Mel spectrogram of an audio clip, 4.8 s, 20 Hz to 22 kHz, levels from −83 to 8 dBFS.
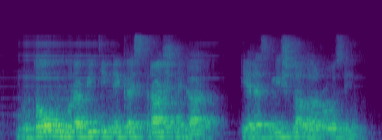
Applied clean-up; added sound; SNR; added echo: neural separator model SepFormer DNS4.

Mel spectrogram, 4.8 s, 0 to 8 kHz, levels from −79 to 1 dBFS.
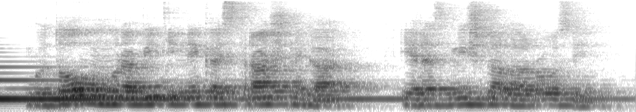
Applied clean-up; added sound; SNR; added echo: none; Harp; 1 dB; reverberation time 0.8 s.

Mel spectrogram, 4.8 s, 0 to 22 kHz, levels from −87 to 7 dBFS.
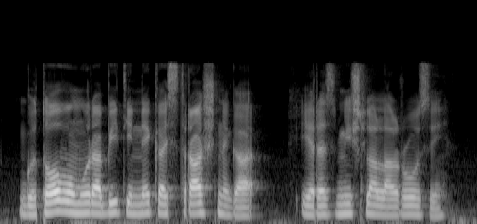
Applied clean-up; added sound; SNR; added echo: none; none; none; none.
